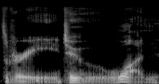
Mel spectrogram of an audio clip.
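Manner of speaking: very low, creaky, rough gravelly voice. A speaker shows chat the gravelly voice they asked for: gravelly voice. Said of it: "my grovelly voice".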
